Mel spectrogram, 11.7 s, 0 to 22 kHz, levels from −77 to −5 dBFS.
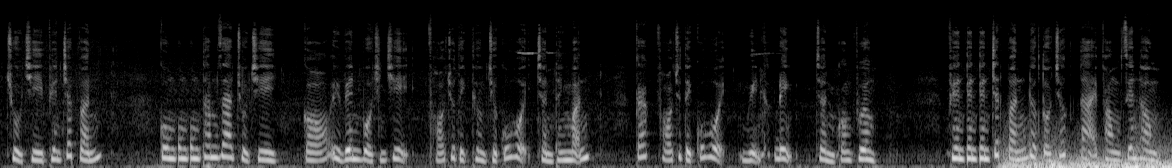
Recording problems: rain or running water; very loud; throughout; as loud as the speech
audio stuttering; at 1.5 s and at 9.5 s

